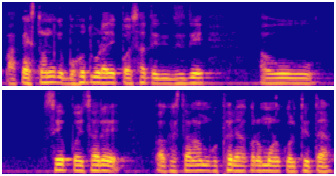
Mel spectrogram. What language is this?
Odia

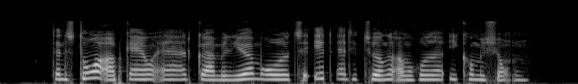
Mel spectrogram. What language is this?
Danish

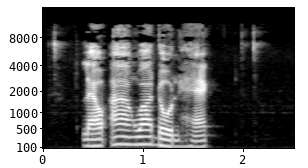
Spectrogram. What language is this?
Thai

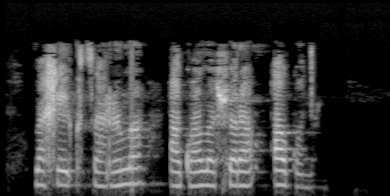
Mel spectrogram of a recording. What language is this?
Abkhazian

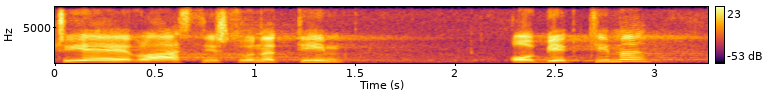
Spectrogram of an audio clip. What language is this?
Serbian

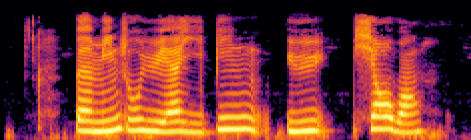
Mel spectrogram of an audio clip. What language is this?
Chinese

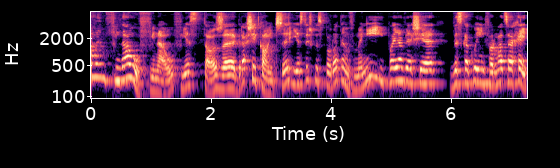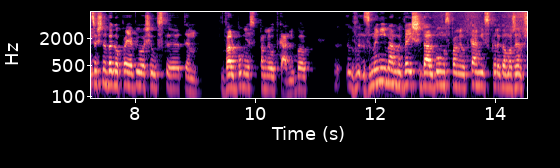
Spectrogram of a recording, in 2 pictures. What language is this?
Polish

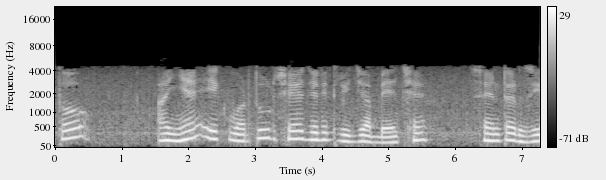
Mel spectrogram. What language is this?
Gujarati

